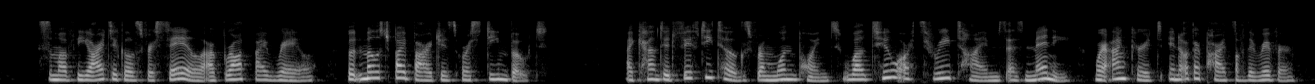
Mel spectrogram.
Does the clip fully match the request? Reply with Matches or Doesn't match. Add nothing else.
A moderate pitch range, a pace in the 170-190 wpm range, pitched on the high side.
Matches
